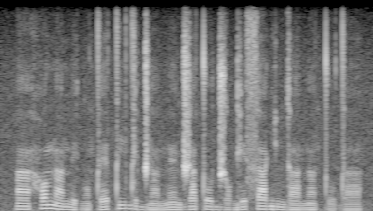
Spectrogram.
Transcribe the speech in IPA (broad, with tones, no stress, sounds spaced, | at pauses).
ã˧ h ɔ˦ n ã˧ n e˨ ɡ ɔ̃˨ t ɛ˨˦ t i˦ d e˧ d͡ʒ ã˨ n ɛ̃˧ d͡ʒ a˦ t o˦ d͡ʒ ɔ˧ ɡ e˦ s a˦ ɡ ĩ˧ ɡ a˧ n ã˧ t o˨ d a˧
